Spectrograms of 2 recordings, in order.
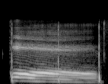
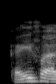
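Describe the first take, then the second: First: The word is shortened to one syllable. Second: The word is said in full, two syllables. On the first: This is how local people say it. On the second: This is the standard form.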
